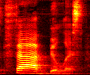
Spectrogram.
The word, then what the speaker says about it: fabulous: So, it's fabulous. Fabulous. And the stress goes on the first syllable. So, it's going to be fabulous. Fabulous. You try to make that first sound louder, okay?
